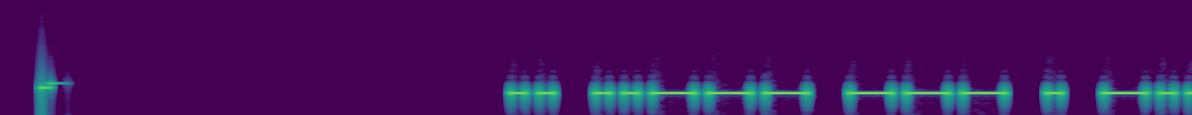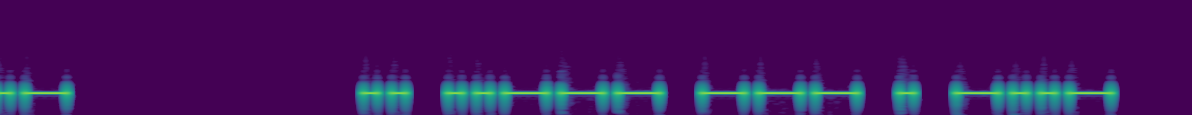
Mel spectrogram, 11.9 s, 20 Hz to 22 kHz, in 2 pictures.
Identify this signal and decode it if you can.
Morse code, heard as a keyed tone, about 17 wpm, 700 Hz. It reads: I2OEX I2OEX
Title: DXCC-100 Call Signs - 5 Characters - Repeated 2x - 17wpm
